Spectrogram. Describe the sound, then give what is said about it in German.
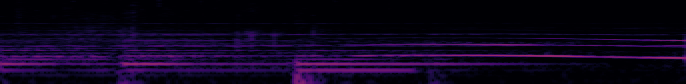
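Wolves howl in a drawn-out, overlapping chorus, long tones slowly sliding in pitch, with a couple of dull thumps early on and no voices. “wagt sich der Wolf in den Zeiten der Not bis in die Lager der Menschen vor, auf der Suche nach Essensresten.”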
